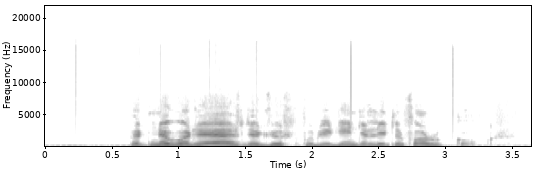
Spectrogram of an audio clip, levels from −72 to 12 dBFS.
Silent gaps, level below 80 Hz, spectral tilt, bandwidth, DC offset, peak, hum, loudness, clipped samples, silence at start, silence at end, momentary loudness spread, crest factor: none; -56 dBFS; -4.5 dB/octave; 16.5 kHz; under 0.1%; -18 dBFS; none; -36 LUFS; under 0.1%; 0 s; 0 s; 13 LU; 20 dB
